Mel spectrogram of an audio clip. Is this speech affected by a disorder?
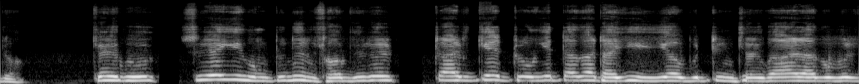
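Yes: brain lesion disability.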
